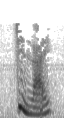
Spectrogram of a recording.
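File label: "进来", Mandarin Chinese; chinese-flashcards; hsk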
